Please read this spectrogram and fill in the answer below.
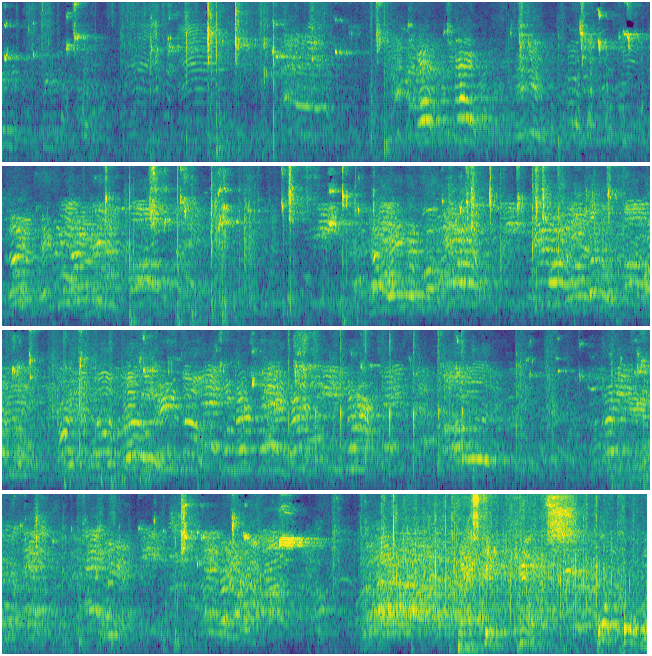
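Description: Live basketball play in a school gym: the ball bouncing on the hardwood floor under overlapping shouts and chatter from players, coaches and spectators. The hall echoes, and the noise swells sharply near the end.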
